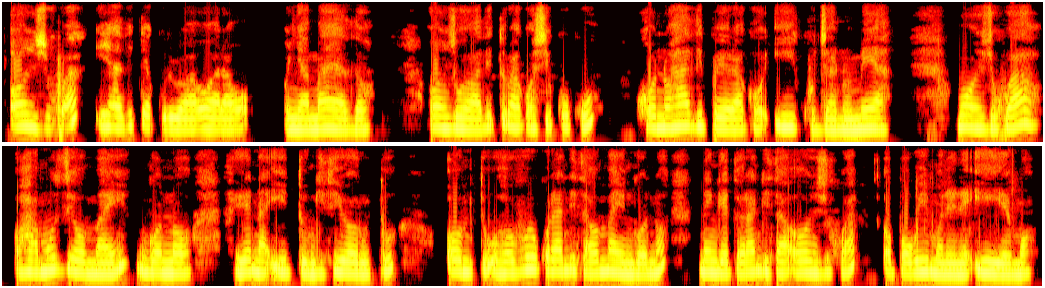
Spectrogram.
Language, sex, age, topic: Oshiwambo, female, 25-35, agriculture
